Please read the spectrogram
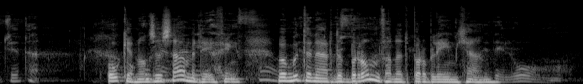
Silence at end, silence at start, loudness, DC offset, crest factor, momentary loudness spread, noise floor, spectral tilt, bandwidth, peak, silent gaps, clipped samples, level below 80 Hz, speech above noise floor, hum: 0.25 s; 0.05 s; -23 LUFS; under 0.1%; 16 dB; 18 LU; -50 dBFS; -6 dB/octave; 16 kHz; -8 dBFS; none; under 0.1%; -54 dBFS; 27 dB; none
